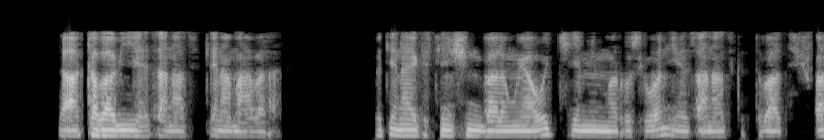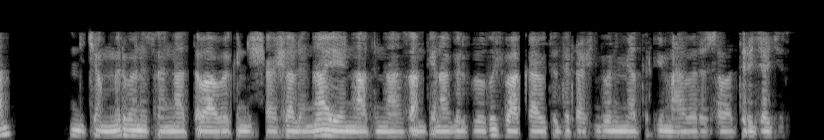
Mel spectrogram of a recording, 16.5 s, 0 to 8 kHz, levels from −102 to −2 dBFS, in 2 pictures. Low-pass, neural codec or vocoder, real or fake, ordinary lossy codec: 7.2 kHz; none; real; AAC, 16 kbps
